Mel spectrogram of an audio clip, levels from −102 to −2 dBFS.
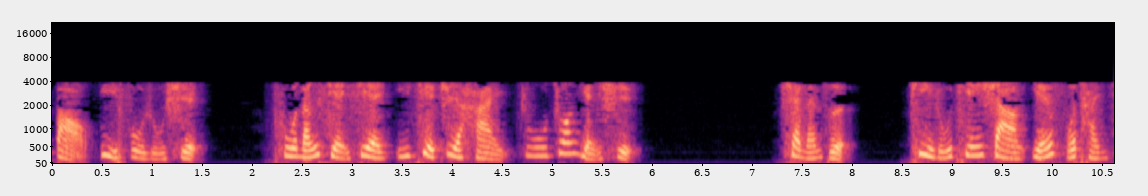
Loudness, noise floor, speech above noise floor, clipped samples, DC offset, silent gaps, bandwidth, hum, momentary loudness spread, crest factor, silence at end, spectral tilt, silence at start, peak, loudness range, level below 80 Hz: -18 LUFS; -83 dBFS; 65 dB; under 0.1%; under 0.1%; none; 3.9 kHz; none; 10 LU; 18 dB; 0.05 s; -10 dB/octave; 0.05 s; 0 dBFS; 5 LU; -50 dBFS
